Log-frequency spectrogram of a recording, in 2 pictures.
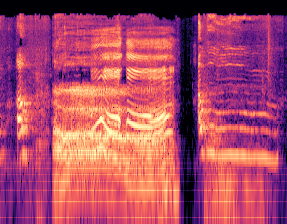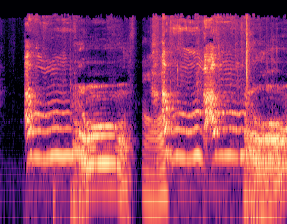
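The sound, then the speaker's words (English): A little boy and an Alaskan Malamute trade long, wavering howls back and forth, loud, with brief pauses between turns; the boy's voice imitates the dog's howl. “And here's a little boy in his Alaskan Malamute taking turns howling at each other.”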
